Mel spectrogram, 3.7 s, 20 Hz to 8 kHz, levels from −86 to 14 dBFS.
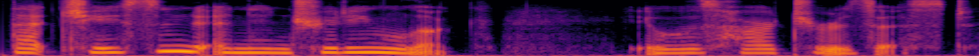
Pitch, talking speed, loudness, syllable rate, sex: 225 Hz, 165 wpm, -18 LUFS, 4.8 syllables/s, female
